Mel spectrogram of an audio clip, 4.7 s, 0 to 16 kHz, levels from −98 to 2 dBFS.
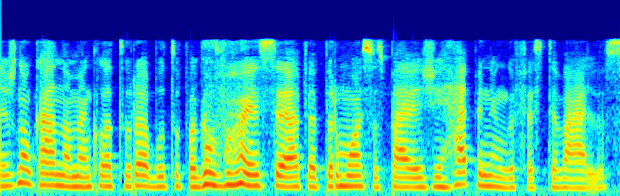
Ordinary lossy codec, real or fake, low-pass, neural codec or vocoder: AAC, 64 kbps; real; 7.2 kHz; none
